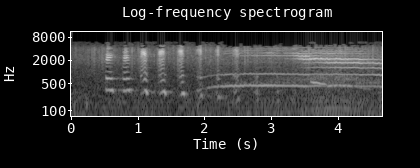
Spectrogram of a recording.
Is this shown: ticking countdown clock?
no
